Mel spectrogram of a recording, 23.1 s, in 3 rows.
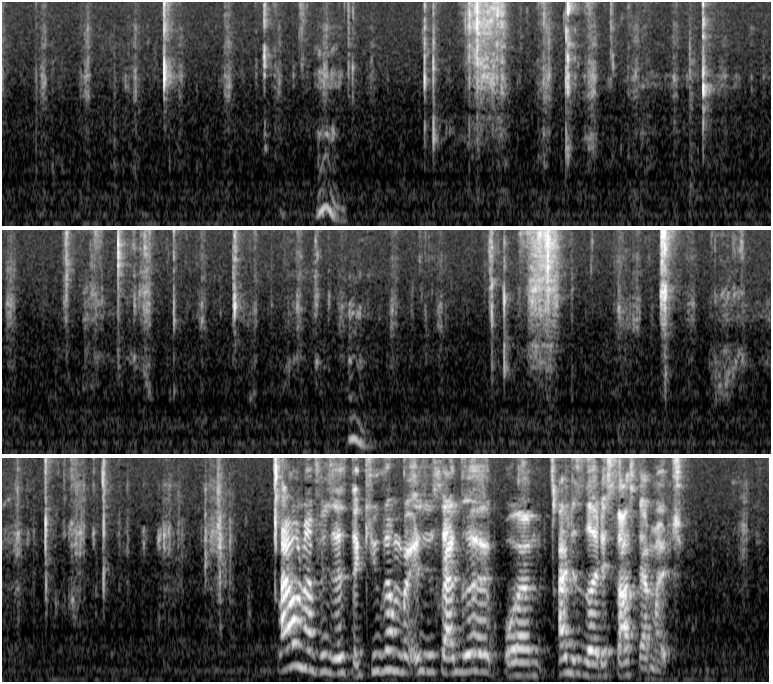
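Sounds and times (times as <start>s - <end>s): crunching and chewing cucumber: 0.0s - 17.9s, 22.6s - 23.0s
closed-mouth hum: 0.0s - 21.2s.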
